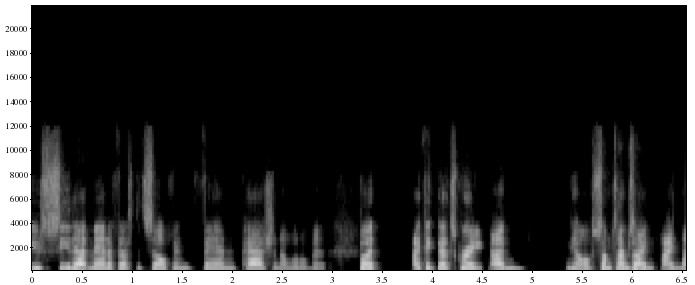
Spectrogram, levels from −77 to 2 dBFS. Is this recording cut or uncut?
cut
